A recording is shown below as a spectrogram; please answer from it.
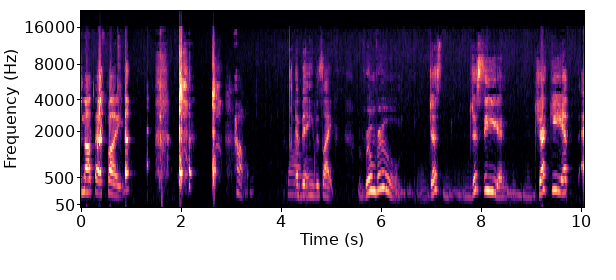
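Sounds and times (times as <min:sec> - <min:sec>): woman coughing: 0:00.9 - 0:03.1.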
